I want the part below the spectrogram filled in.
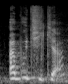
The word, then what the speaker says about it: Aboutika: À vos côtés, nous avons invité également Reda Aboutika. Bonjour Reda. – Bonjour. Là, c'est bon, j'ai bien prononcé. Oui, c'est parfait.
